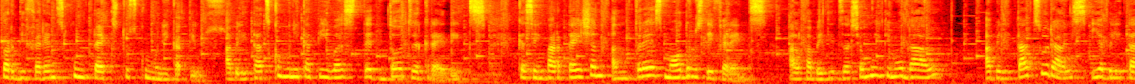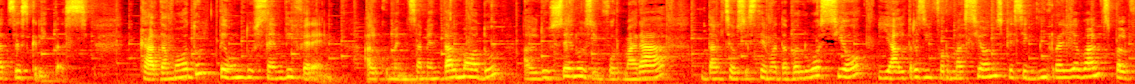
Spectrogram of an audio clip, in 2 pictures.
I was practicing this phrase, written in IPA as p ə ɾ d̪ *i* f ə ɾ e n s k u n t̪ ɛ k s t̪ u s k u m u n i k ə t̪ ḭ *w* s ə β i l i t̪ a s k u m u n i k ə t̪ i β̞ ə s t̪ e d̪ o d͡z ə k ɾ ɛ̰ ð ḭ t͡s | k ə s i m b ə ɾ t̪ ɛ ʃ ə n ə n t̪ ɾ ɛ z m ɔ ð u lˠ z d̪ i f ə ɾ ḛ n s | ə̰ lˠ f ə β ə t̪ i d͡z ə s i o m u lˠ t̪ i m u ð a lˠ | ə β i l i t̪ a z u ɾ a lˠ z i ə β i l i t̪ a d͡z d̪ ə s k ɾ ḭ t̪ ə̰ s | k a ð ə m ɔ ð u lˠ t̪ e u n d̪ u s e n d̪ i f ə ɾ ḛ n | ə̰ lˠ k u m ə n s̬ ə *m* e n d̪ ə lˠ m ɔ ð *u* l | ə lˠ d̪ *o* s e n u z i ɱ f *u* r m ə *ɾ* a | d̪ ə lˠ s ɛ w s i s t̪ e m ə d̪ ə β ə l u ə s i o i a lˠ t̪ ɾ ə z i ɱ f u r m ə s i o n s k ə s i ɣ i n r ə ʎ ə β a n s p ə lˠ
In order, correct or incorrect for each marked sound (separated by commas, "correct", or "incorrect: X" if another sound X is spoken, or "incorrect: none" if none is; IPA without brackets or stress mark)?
correct, correct, correct, correct, incorrect: u, correct, correct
